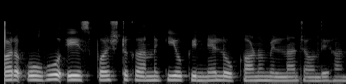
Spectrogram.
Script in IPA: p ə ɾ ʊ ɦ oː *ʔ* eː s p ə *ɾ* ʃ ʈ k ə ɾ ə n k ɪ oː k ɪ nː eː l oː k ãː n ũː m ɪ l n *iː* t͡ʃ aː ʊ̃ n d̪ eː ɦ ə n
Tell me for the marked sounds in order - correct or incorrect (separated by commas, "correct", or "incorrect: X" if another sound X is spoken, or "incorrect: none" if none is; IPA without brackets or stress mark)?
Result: correct, incorrect: none, incorrect: aː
